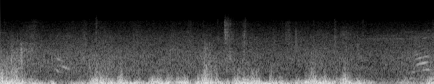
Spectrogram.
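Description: Wind buffeting the microphone: an uneven, gusting rumble, with faint voices underneath.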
